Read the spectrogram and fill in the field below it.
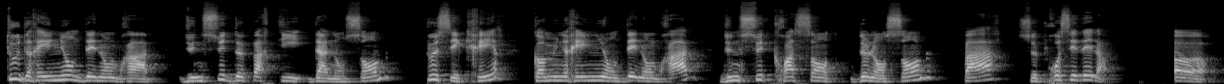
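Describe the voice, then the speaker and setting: Maths lecturer, slow pace, bright crisp tone, mid pitch, formal scripted delivery. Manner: measured, formal explaining. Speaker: mathematics lecturer.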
